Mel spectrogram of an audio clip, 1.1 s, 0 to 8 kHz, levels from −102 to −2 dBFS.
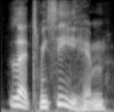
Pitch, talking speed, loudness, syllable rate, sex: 135 Hz, 210 wpm, -19 LUFS, 4.2 syllables/s, male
